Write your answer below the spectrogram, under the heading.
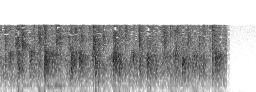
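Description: A burst of applause from a group at a municipal council session, for the mayor just confirmed by the councillors' vote, dense overlapping claps at a steady loud level for about three seconds, then stopping abruptly.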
